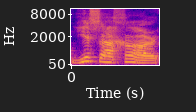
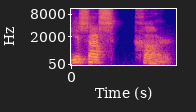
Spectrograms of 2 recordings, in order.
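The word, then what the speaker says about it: יששכר: Now, Yisachar is usually the way it's pronounced, but you'll notice it's actually spelled Yisaschar. Mm-hmm. But there's no shva put in there by the vocalizers telling you not to pronounce it. But since there's no vocalization in the text, we don't know if it was Yisachar or Yisaschar. Mm. But we say now Yisachar.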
